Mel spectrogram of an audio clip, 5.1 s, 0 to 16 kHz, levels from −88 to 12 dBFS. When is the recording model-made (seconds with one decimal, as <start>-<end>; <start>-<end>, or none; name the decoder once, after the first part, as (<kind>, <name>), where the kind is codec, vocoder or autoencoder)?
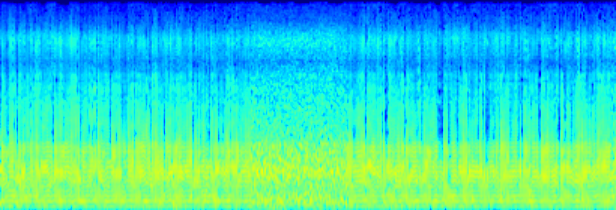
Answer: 0.0-2.1 (vocoder, BigVGAN v2); 2.9-5.1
